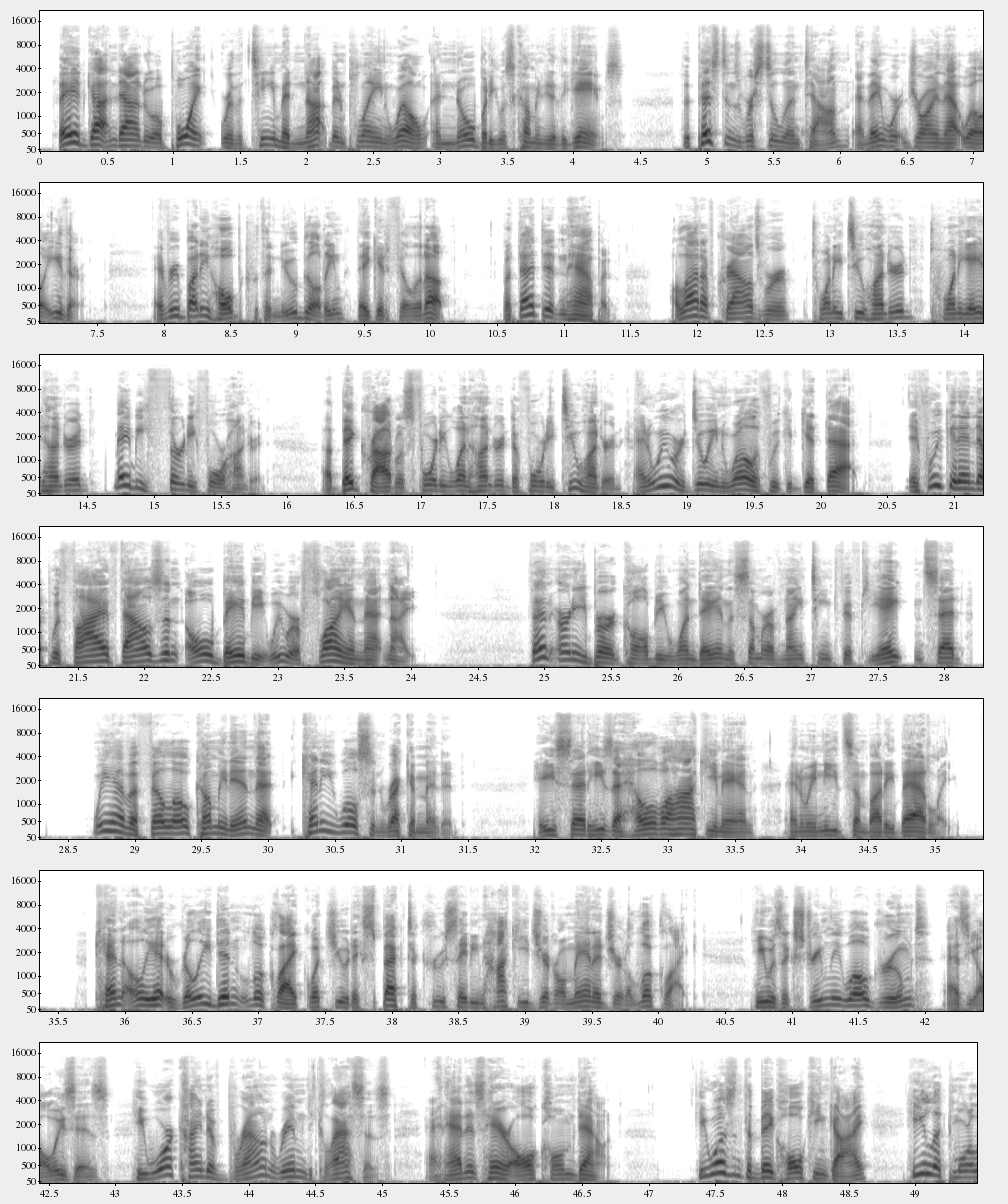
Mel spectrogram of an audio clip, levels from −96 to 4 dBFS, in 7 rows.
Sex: male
